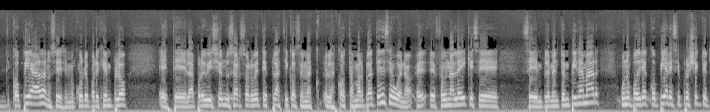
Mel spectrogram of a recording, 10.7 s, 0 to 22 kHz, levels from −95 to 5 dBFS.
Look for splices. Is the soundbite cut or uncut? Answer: uncut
